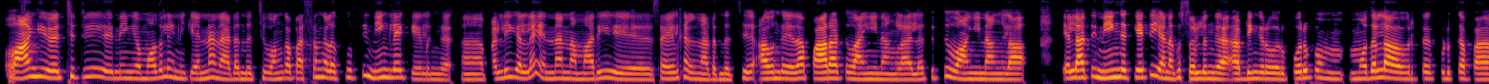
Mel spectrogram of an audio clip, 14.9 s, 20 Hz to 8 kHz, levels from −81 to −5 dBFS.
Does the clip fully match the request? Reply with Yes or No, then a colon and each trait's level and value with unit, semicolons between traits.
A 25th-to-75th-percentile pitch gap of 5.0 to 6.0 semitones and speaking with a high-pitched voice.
No: average, 3.4 semitones; high, 225 Hz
